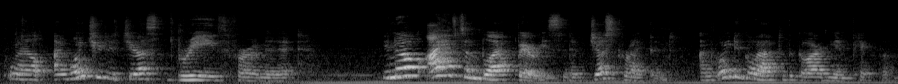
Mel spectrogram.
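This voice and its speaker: A woman storyteller voicing a wise, patient village healer who advises in a measured, soothing way. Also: medium pitch, big pitch swings, slight background noise. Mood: patient, encouraging. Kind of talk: live storytelling. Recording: roomy echo, distant mic.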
